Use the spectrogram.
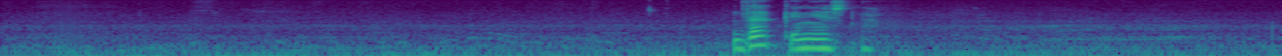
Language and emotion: Russian, neutral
